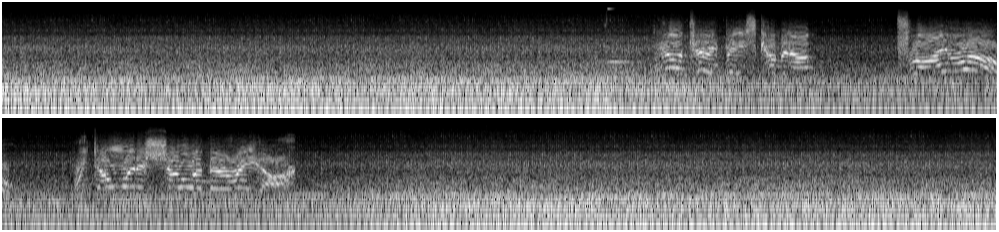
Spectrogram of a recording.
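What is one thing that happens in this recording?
A propeller plane's engine drones steadily close by.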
